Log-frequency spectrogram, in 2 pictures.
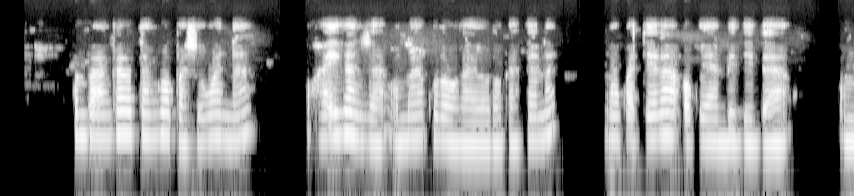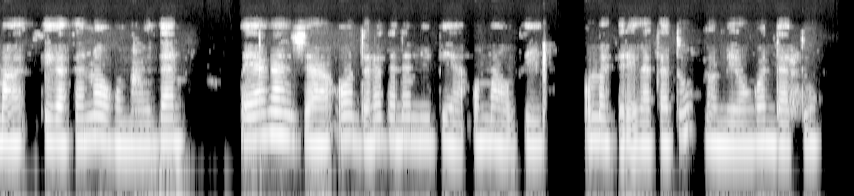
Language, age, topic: Oshiwambo, 36-49, finance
